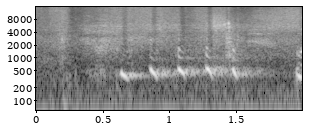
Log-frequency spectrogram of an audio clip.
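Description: A woman laughing: a quick run of about five short, rising "ha"s in the second half-second to one and a half seconds.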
